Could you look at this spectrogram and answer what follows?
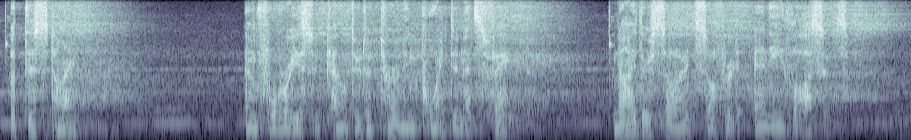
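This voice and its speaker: A solemn swordsman weighed down by fate in a video game story. His voice is on the low side and slow, with an intense, cutting edge. He measures each phrase gravely, at times sinking toward a whisper. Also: animated, sharp tone, echoey room, big-room sound, full character voice. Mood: solemn, reflective. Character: solemn nameless swordsman, weary man burdened by fate. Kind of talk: dramatic game dialogue and narration.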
